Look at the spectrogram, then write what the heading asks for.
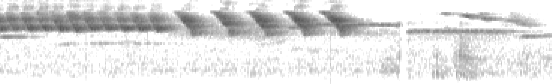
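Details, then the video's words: Canary song used to stimulate hens for mating: a dense, rapid high trill gives way to five slower, loud falling swoops about a quarter second apart, then softer thin whistles. "تغريد كناري"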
